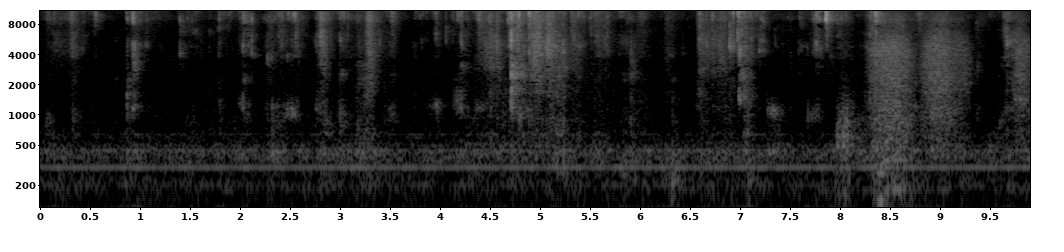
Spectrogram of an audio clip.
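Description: Faint chewing and mouth sounds of eating chicken and fries, with scattered small clicks and a slightly louder patch near the end, over a steady low hum.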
